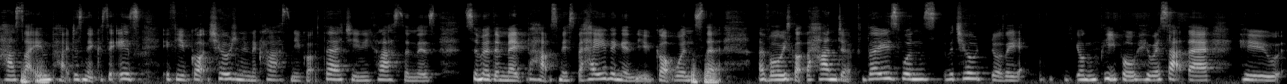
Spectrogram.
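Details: Adult woman speaking; typical fluent speech.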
